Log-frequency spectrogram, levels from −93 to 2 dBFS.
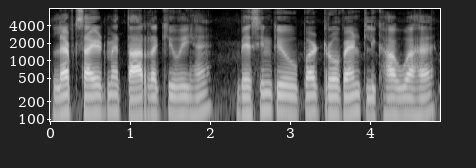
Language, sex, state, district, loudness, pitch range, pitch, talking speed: Hindi, male, Jharkhand, Deoghar, -20 LUFS, 115-130 Hz, 120 Hz, 170 wpm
